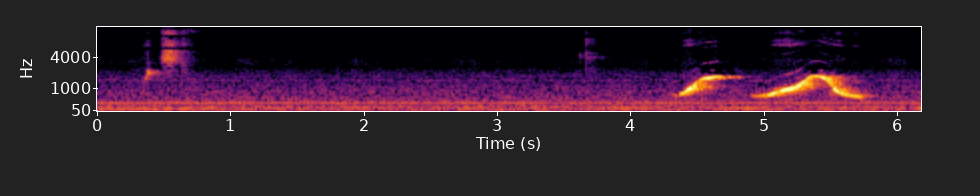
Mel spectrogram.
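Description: A grey parrot gives two clear, loud whistles, each swooping up then sliding back down, over a faint indoor hum with a soft click just before.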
